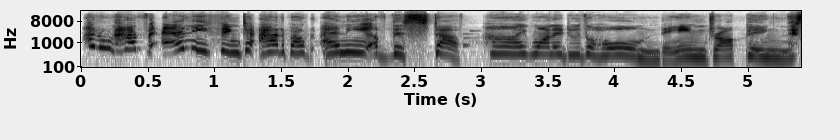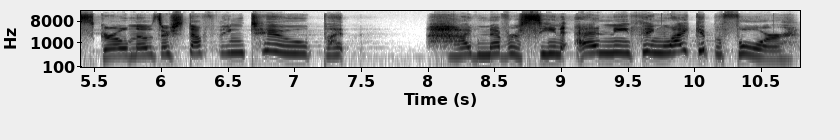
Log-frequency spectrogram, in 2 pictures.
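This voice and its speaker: Game sidekick: small eager female, squeaky-high, candid and exclamatory, dry studio sound. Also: lively intonation, normal speed, a bit bright, no echo. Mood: flustered. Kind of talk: video game voice acting.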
